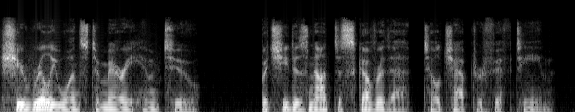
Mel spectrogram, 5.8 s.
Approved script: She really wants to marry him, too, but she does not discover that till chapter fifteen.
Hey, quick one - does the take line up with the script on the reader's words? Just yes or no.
yes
